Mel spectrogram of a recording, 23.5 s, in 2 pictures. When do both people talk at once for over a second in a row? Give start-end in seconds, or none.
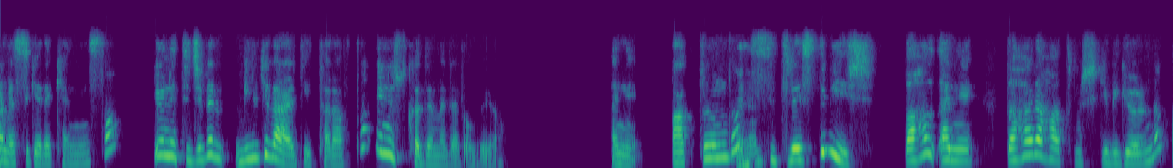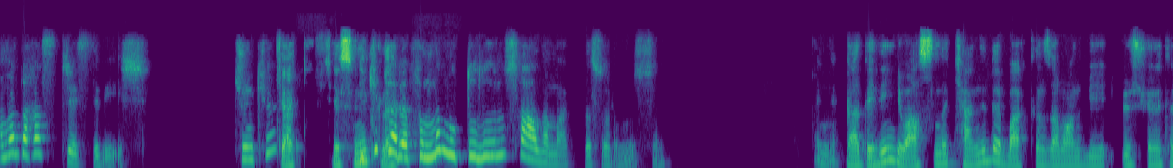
none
